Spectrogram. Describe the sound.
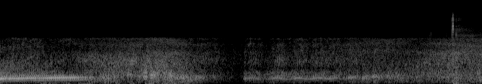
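A rally car drives past on a rally stage, its engine roaring loudly and steadily, with a brief dip in the noise midway before the engine sound returns.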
